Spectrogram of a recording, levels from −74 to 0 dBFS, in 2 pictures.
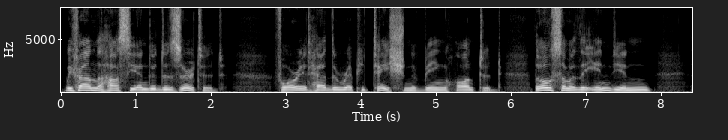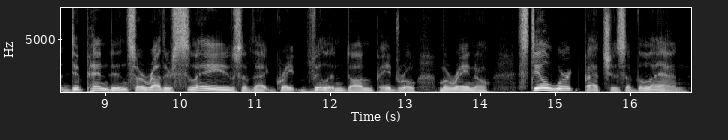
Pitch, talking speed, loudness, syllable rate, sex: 130 Hz, 125 wpm, -18 LUFS, 3.7 syllables/s, male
